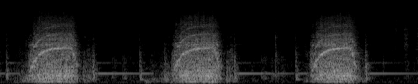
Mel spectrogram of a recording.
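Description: Electric sewing machine running in three short bursts, each speeding up and slowing down, as it stitches a zipper tape in place with a zipper foot. A faint steady hum sounds between the bursts.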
